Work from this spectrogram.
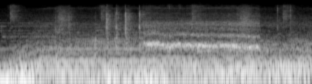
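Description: A car in the Roblox game Greenville accelerates during a speed test, with a loud, steady engine drone and rising tonal whine, alongside a squealing tire-like sound.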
